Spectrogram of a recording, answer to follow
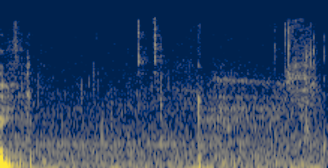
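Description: Near silence with a few faint, short clicks of a computer mouse about a second in.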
